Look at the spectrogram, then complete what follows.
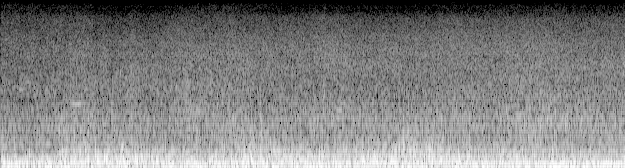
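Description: Steady rushing of wind buffeting the microphone over surf washing on a rocky shore, heaviest in the low rumble.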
